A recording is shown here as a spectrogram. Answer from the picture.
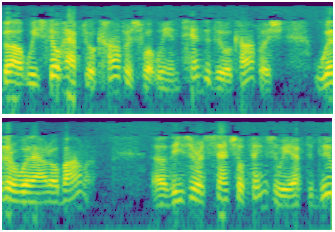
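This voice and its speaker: A man with an American accent talks at a fairly quick pace and medium pitch with lively intonation, amid noticeable background noise. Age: 60s. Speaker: activist and author. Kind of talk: interview. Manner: halting, many fillers and restarts.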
